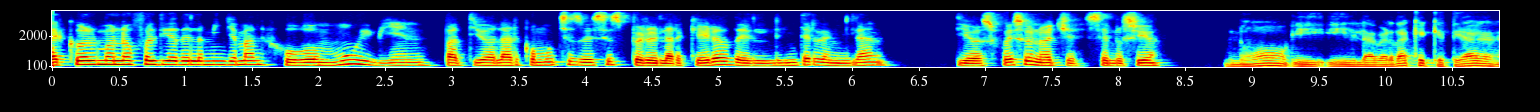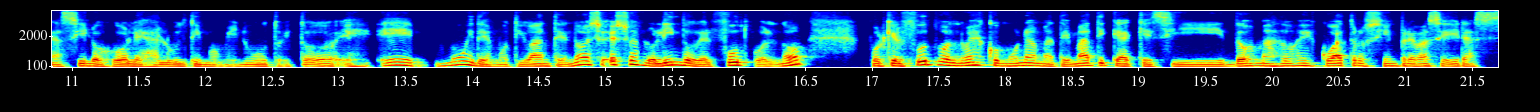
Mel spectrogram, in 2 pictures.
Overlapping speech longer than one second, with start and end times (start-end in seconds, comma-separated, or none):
none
